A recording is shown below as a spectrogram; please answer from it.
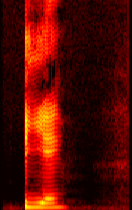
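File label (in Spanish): "pie", Spanish, male; CUERPO; AppLenguaje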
